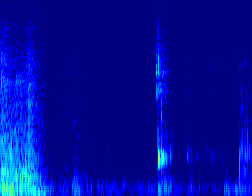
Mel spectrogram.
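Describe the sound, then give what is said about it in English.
A short burst of wet liquid sound as warm PBR beer glugs out of a can, followed by quieter gurgles and a brief splashy pop, with no talking. “Pour some of that warm PBR.”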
